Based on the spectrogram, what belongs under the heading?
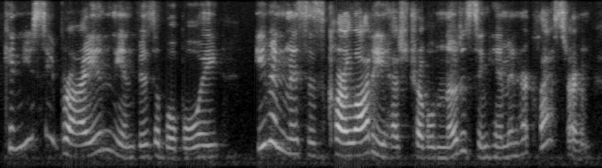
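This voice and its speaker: A woman with a fairly high, slightly rough voice reads a children's picture book aloud, telling the story in an expressive, deliberate way.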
